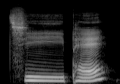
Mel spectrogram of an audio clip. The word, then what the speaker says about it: 집에: 집에, which means to the house, is pronounced as 집에.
